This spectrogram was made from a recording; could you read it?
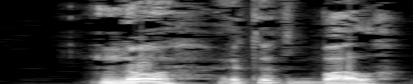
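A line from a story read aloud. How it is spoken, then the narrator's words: Breathy. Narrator (Russian): выдохнул он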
